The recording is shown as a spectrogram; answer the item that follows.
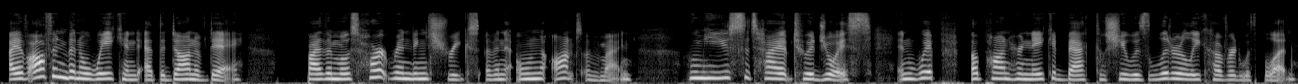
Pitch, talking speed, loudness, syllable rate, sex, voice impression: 245 Hz, 205 wpm, -17 LUFS, 5.2 syllables/s, female, very feminine, young, slightly adult-like, very thin, very tensed, slightly powerful, very bright, slightly hard, very clear, very fluent, slightly raspy, cute, slightly cool, intellectual, very refreshing, sincere, calm, friendly, reassuring, very unique, elegant, slightly wild, very sweet, lively, kind, slightly intense, slightly sharp, light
